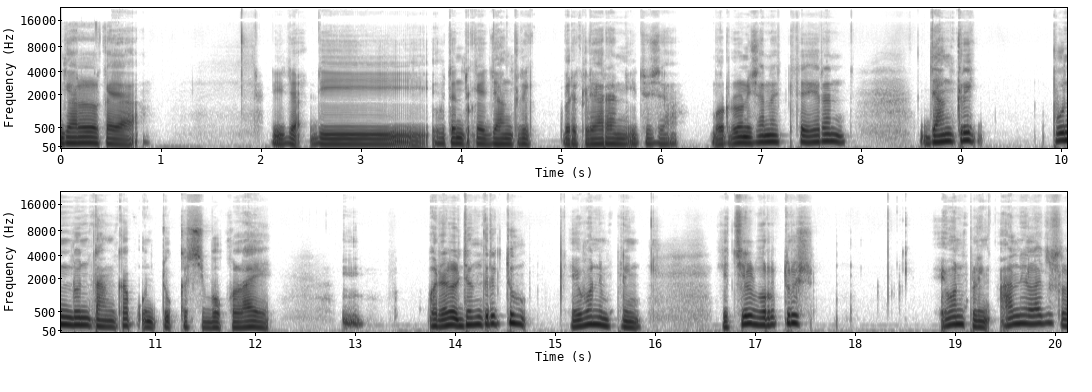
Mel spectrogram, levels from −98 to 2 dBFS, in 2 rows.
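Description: From 0.51 s to the end, crude rate conversion: samples were linearly interpolated without filtering, consistent with a 32 kHz to 48 kHz change. The resulting inharmonic error, roughly 40 dB below the speech, adds a faint gritty fizz tracking louder and brighter syllables.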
